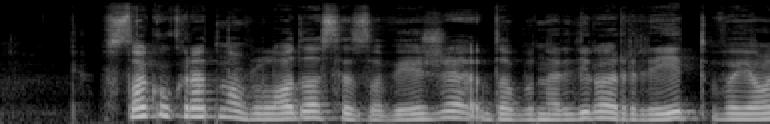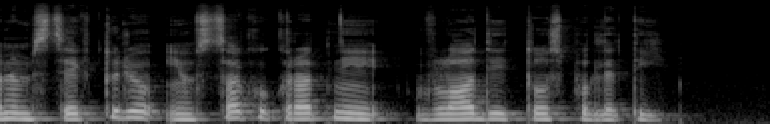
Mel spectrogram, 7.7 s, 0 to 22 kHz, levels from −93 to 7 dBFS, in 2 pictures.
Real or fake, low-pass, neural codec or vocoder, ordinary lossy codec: real; 19.8 kHz; none; none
